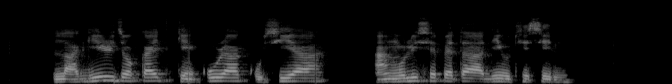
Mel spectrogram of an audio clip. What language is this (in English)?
Assamese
